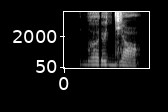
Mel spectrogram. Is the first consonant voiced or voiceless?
voiced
